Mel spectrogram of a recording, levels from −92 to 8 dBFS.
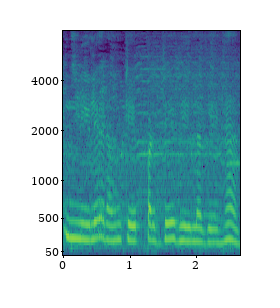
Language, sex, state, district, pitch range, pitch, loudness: Hindi, male, Punjab, Fazilka, 190-215 Hz, 210 Hz, -15 LUFS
